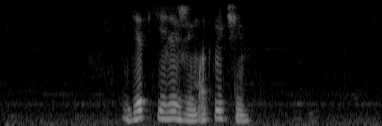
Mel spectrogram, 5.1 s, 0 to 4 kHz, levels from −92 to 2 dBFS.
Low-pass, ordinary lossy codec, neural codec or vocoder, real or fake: 3.6 kHz; none; none; real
